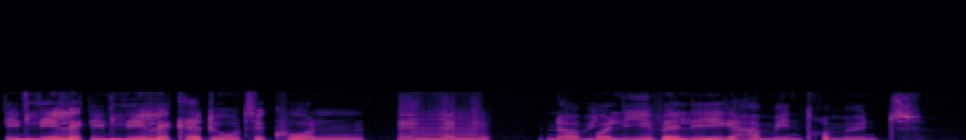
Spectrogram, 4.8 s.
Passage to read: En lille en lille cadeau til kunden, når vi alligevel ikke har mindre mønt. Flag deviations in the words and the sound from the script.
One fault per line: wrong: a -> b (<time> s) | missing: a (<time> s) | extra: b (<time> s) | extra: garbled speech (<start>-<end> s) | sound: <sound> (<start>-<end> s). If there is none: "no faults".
sound: laugh (2.0-2.5 s)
